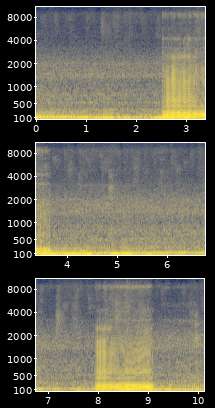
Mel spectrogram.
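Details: American Bully dog caught snoring asleep on its blanket on the sofa, mouth open, after a bath: two loud, rattling low snores about five seconds apart over steady low background noise.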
